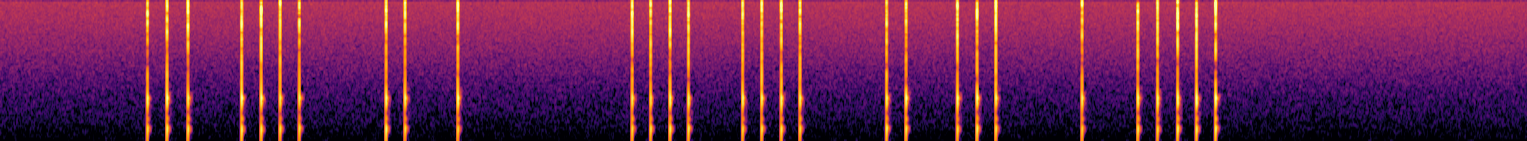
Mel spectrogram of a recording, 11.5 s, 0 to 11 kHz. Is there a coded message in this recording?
Yes: tap code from 1.1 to 9.2 s, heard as taps on a table, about 7 knocks a second. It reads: OF THE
